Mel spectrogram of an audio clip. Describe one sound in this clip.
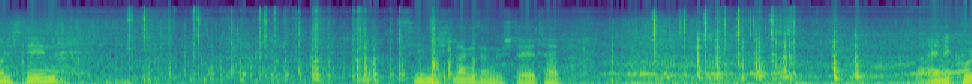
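A bicycle rattles and clatters over bumps.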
